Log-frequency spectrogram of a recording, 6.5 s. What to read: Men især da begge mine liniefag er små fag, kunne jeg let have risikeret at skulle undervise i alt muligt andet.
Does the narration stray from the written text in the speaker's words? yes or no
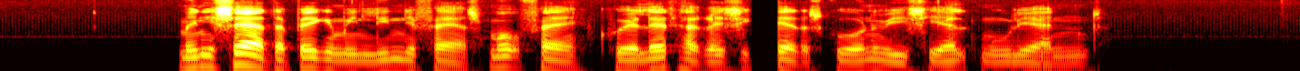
no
